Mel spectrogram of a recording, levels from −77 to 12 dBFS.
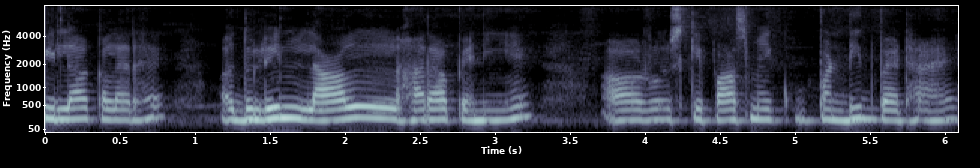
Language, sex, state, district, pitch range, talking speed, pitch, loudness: Hindi, female, Chhattisgarh, Kabirdham, 195-220 Hz, 165 wpm, 210 Hz, -17 LUFS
